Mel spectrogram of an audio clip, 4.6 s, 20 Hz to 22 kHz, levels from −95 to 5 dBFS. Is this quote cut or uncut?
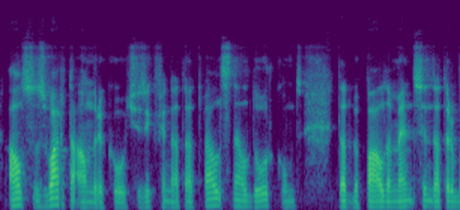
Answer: uncut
